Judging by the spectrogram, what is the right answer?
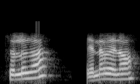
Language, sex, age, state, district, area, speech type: Tamil, female, 60+, Tamil Nadu, Krishnagiri, rural, conversation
